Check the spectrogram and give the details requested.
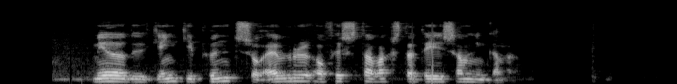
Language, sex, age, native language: Icelandic, male, 30-39, Icelandic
